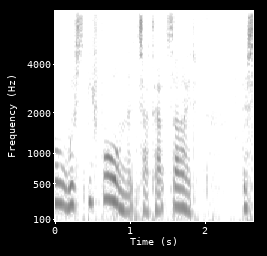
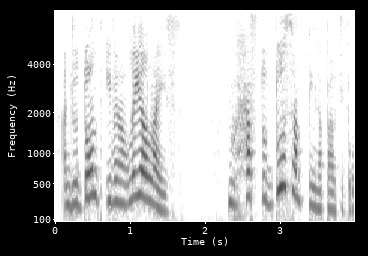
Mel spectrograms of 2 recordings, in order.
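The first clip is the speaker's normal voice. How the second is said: loud, urgent pleading; forceful pleading; 4 semitones higher, 9 dB louder than usual. A narrator's reading. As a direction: press hard, raised voice. Lucid urges her forcefully.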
